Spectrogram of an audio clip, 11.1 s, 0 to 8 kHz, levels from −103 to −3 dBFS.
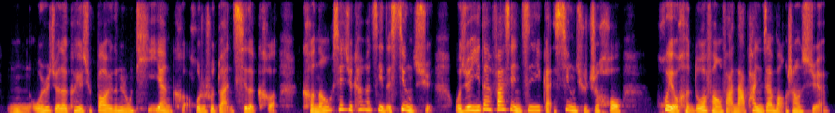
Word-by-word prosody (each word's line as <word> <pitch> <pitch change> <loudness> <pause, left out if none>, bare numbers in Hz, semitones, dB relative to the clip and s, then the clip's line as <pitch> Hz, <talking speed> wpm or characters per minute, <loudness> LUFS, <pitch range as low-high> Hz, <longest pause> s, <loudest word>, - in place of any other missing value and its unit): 嗯， 170 -6 -5
我 175 +2 -1
是 220 - 0
觉 190 -4 0
得 200 +1 +2
可 215 +3 -4
以 200 - +2
去 205 +2 -5
报 210 -1 +1
一 185 - 0
个 200 - -2
那 205 - 0
种 185 +1 -2
体 190 - -9
验 210 -5 0
课， - - -13
或 210 - -2
者 175 - -3
说 195 +2 -3
短 195 - -4
期 195 - +5
的 185 - 0
课， - - -8 0.3
可 190 - -1
能 195 +8 0
先 300 +2 +2
去 290 - -2
看 285 +2 -6
看 270 - -4
自 265 - +4
己 235 - +1
的 220 - -3
兴 260 -9 +4
趣。 195 +1 -5 0.3
我 190 - +1
觉 220 - +1
得 245 - +5
一 255 0 +2
旦 300 0 -1
发 290 +1 +2
现 285 -6 +3
你 - - +1
自 225 +6 +3
己 240 0 -1
感 250 - -6
兴 235 +5 +5
趣 205 -5 -6
之 190 +1 -4
后 190 -1 0 0.4
会 280 - +3
有 - - +7
很 - - -3
多 200 +4 +3
方 175 -7 0
法， 180 - -3
哪 165 -2 0
怕 245 - -3
你 195 - +2
在 220 +2 0
网 190 -2 -3
上 180 -2 -2
学， 180 +3 -3
205 Hz, 335 characters per minute, -23 LUFS, 185-240 Hz, 0.4 s, 有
